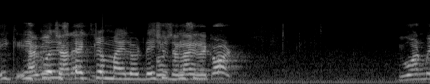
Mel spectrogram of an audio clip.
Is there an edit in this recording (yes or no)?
no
